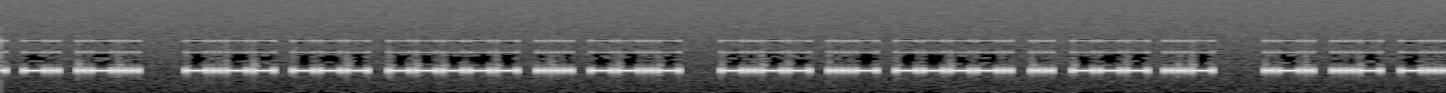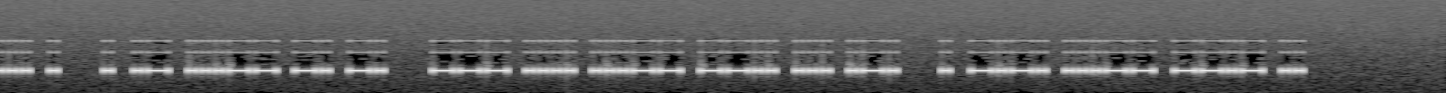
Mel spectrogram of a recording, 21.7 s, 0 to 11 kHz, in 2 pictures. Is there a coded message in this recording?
Yes: Morse code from 0.0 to 20.7 s, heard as a keyed tone, hand-sent with a paddle, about 24 wpm, 810 Hz. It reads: … YO0SQ YU9IOU RU6E EA3NN OH3ZSR EC3QI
